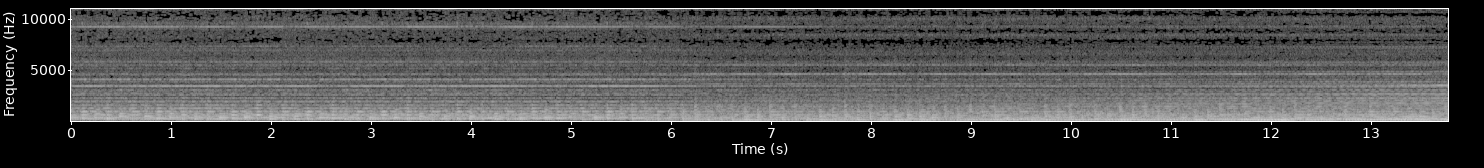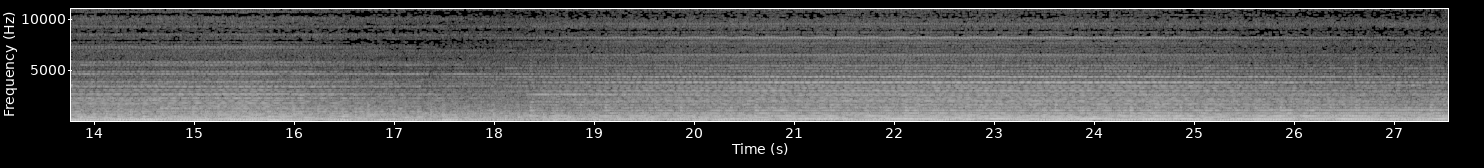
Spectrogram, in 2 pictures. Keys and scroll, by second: 2.7 z, 4.6-5.4 typing, 7.4 typing, 7.7 Return, 14.9-15.7 typing, 17.5 typing, 17.7 Return, 19.9 typing, 20.1 Return, 22.8-23.6 typing, 24.0 Return.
